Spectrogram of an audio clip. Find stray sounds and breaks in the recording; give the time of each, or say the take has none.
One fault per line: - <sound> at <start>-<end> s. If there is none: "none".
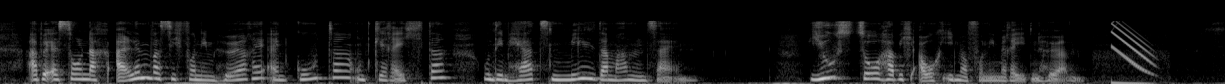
- chirp at 11.1-11.6 s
